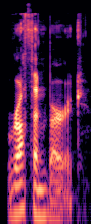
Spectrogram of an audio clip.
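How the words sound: It is said with an American accent. "I do want to keep up my American accent"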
